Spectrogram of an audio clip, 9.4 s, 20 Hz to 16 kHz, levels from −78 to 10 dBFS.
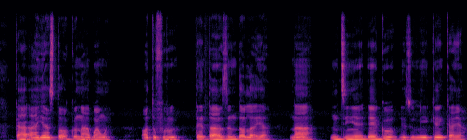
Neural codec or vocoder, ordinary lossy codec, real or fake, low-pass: vocoder, 48 kHz, 128 mel bands, Vocos; none; fake; 14.4 kHz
